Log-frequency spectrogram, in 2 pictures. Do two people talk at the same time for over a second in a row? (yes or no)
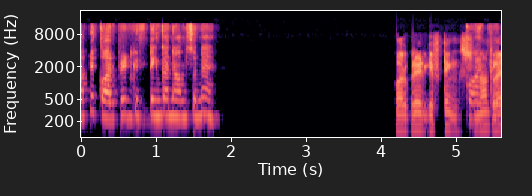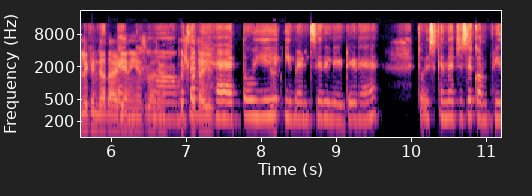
yes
